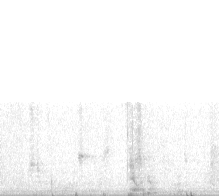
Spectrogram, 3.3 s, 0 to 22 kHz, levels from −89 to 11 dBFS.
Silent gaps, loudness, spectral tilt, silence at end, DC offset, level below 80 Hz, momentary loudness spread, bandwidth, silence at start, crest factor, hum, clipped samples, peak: none; -55 LUFS; -5 dB/octave; 0 s; under 0.1%; -58 dBFS; 8 LU; 10.5 kHz; 0 s; 22 dB; none; under 0.1%; -32 dBFS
